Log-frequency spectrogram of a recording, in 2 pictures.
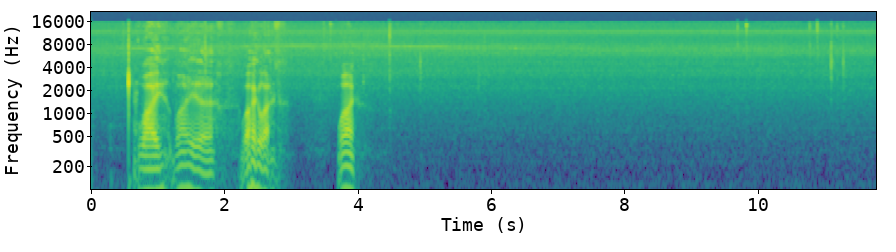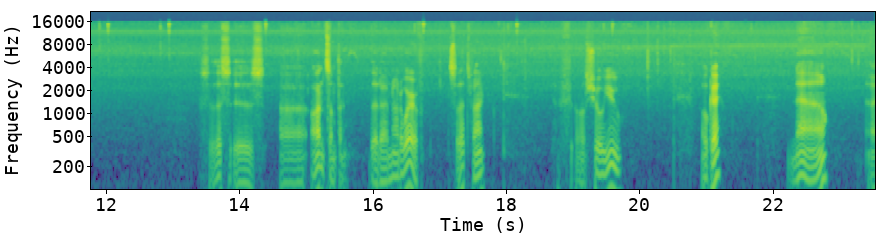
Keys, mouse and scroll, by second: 0.6 scroll down 2, 0.9 scroll up 2, 1.2 middle click, 2.0 scroll down 2, 2.2 scroll up 2, 2.9 Escape, 3.5 click, 4.9 Escape, 5.8 l, 9.7 click, 10.8 click, 11.1 Escape, 11.3 Escape, 11.9 click, 12.8 click, 14.3 click, 16.6 click, 18.0 ctrl+click, 19.5 click, 20.1 Escape, 20.3 Escape, 20.7 scroll down 2, 21.1 r, 21.6 middle click, 21.6 scroll down 2, 22.7 middle click, 22.7 scroll down 2.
